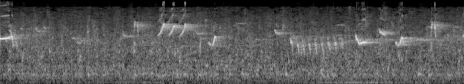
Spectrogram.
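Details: Orange-headed thrush in trotol style, recorded as a lure and master for training songbirds: rapid chattering runs of short high notes mixed with upslurred whistles, a fast rattling series near the middle.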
